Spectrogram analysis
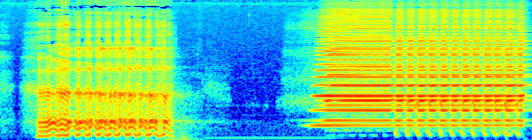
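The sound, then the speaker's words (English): Harmonica playing staccato vibrato on exhaled notes: a wavering held tone, a short pause, then a bright note chopped into rapid, evenly spaced pulses, played loud and clear with nothing else heard. “This is what the staccato vibrato sounds like. Exhaling.”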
